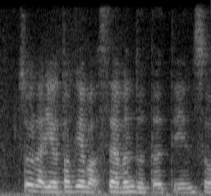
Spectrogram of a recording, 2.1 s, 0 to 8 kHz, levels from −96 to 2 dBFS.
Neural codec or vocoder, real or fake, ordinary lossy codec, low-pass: none; real; none; none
